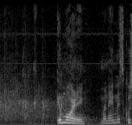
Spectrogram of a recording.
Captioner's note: applause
